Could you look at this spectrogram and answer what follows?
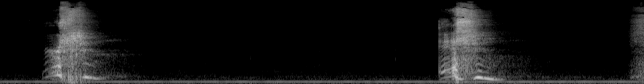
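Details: Dust-triggered sneezing: two loud, abrupt, explosive sneezes about four seconds apart, against a quiet low hum.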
